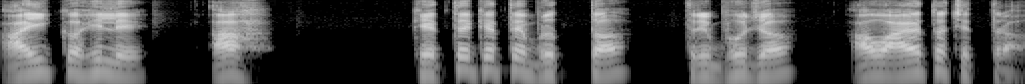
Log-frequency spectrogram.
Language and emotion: Odia, neutral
